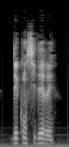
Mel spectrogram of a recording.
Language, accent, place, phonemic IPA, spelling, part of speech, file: French, France, Lyon, /de.kɔ̃.si.de.ʁe/, déconsidérer, verb, LL-Q150 (fra)-déconsidérer.wav
- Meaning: to discredit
